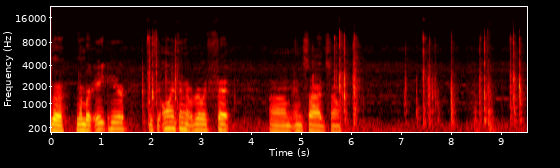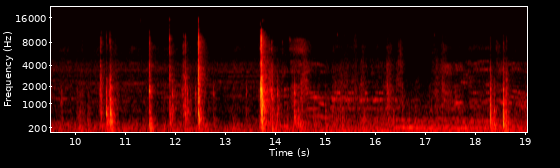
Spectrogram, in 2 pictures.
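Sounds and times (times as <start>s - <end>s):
wrench clicking on metal: 5.2s - 6.2s, 7.0s - 9.6s.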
